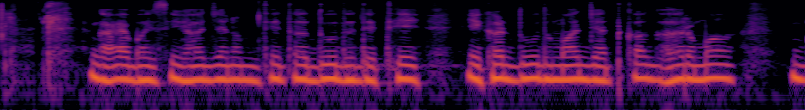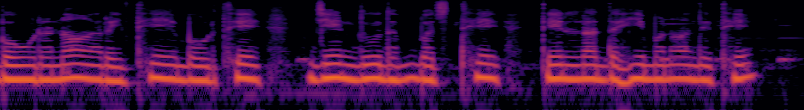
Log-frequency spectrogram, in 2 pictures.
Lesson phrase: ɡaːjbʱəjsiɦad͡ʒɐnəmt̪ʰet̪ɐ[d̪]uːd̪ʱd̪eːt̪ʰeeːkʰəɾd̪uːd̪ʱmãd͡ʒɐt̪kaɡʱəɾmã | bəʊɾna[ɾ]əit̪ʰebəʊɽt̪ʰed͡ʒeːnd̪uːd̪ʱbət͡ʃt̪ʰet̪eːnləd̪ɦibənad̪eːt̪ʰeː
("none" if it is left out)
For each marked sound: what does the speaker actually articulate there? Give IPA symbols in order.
d̪, ɾ

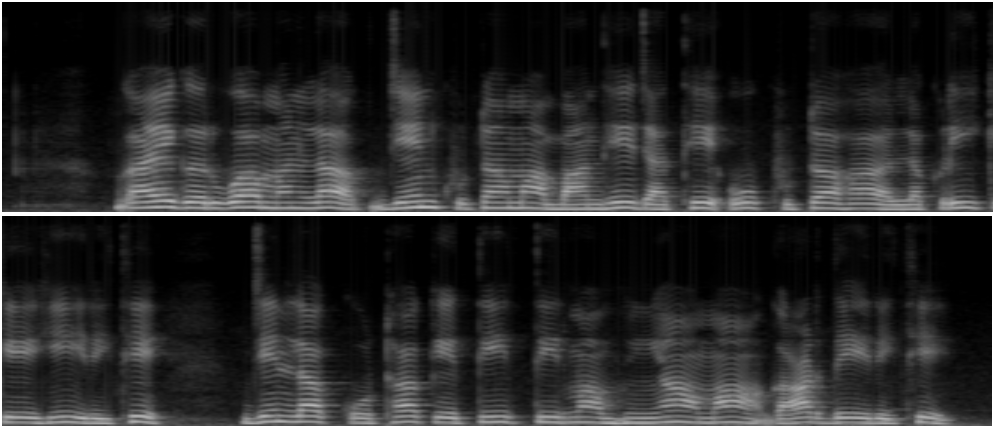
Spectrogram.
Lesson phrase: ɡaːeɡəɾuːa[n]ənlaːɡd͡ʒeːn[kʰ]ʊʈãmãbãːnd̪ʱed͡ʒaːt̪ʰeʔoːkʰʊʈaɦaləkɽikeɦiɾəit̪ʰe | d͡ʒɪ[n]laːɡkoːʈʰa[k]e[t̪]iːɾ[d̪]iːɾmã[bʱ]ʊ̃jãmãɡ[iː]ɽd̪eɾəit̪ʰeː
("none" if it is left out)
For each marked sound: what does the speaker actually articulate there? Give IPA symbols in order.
m, kʰ, n, k, t̪, t̪, bʱ, aː

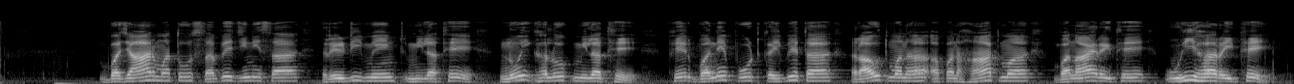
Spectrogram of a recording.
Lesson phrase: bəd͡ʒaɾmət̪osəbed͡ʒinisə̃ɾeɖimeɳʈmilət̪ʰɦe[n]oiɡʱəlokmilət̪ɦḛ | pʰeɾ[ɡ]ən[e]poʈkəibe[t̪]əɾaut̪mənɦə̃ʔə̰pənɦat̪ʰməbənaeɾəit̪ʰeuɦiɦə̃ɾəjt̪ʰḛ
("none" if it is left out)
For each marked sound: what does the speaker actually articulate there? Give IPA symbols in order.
n, b, e, t̪

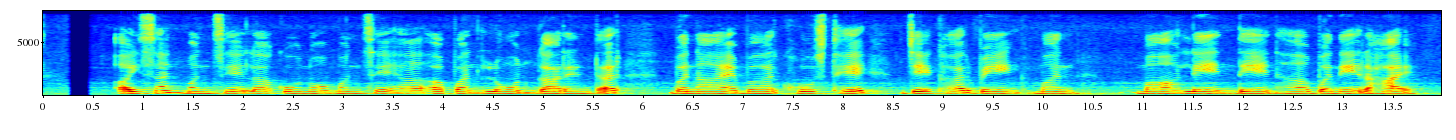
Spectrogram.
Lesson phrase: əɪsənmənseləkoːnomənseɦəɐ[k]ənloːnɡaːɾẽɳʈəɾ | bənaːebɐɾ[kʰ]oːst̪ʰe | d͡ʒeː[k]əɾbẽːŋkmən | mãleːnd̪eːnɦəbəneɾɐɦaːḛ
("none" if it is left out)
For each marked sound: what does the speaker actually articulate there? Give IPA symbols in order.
p, kʰ, kʰ

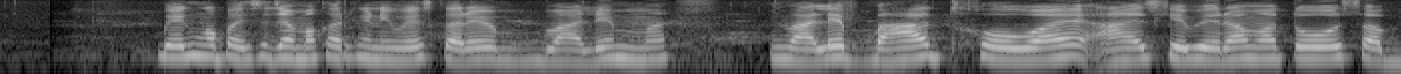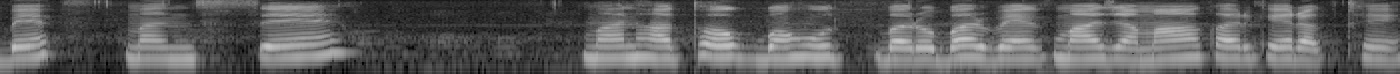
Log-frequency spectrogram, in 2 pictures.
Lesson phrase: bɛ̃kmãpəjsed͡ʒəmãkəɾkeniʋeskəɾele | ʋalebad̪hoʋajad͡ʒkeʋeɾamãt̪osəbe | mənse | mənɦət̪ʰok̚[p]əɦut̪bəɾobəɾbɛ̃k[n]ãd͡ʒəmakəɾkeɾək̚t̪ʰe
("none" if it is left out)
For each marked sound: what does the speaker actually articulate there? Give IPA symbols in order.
b, m

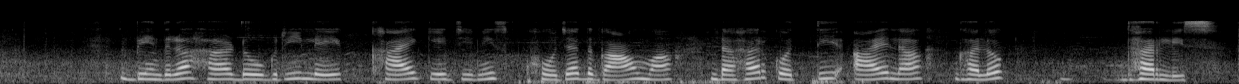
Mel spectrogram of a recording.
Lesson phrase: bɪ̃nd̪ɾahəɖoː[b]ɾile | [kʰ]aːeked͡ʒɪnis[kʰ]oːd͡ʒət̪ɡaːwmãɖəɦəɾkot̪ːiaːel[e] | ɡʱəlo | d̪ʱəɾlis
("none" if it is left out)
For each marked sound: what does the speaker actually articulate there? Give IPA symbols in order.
ɡ, kʰ, kʰ, a

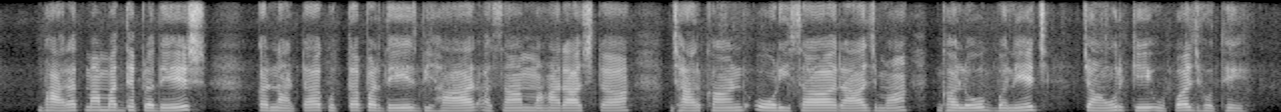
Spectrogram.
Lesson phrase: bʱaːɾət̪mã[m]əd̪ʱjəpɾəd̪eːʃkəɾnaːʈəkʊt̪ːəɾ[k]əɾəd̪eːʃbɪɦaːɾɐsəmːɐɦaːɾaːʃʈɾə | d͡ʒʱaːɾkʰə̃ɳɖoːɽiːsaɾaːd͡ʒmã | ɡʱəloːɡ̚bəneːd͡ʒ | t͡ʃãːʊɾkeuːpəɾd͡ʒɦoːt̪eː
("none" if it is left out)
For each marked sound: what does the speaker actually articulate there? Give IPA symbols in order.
m, p

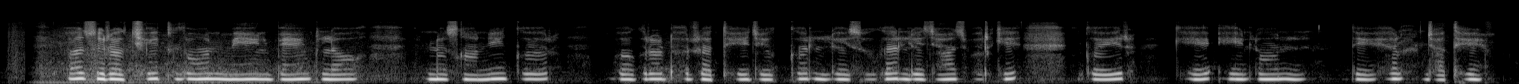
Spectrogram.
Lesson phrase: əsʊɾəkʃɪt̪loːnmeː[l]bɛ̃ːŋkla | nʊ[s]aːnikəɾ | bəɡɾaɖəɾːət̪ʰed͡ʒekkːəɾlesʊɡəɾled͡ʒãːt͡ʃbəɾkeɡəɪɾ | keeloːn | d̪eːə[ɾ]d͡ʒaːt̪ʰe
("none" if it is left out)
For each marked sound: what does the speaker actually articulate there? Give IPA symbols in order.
l, s, l

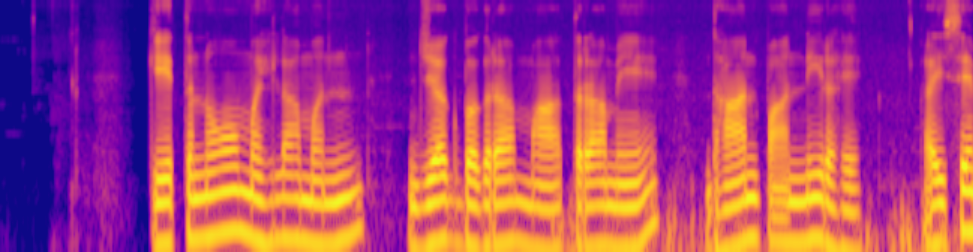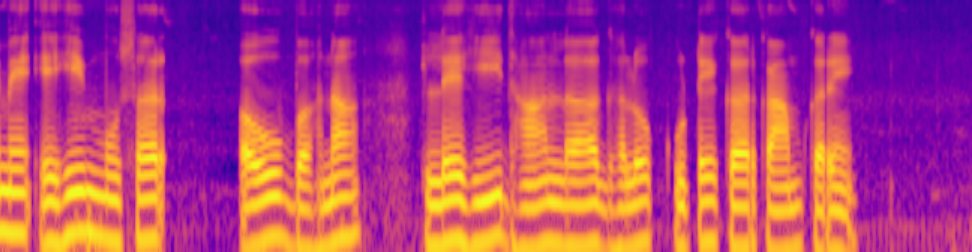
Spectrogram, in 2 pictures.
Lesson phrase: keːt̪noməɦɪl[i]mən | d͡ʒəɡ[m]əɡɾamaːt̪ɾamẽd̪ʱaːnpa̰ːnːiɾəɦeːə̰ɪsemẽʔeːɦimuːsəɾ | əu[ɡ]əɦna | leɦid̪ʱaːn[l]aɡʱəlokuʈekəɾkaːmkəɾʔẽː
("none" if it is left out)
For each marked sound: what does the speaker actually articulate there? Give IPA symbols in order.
a, b, b, l

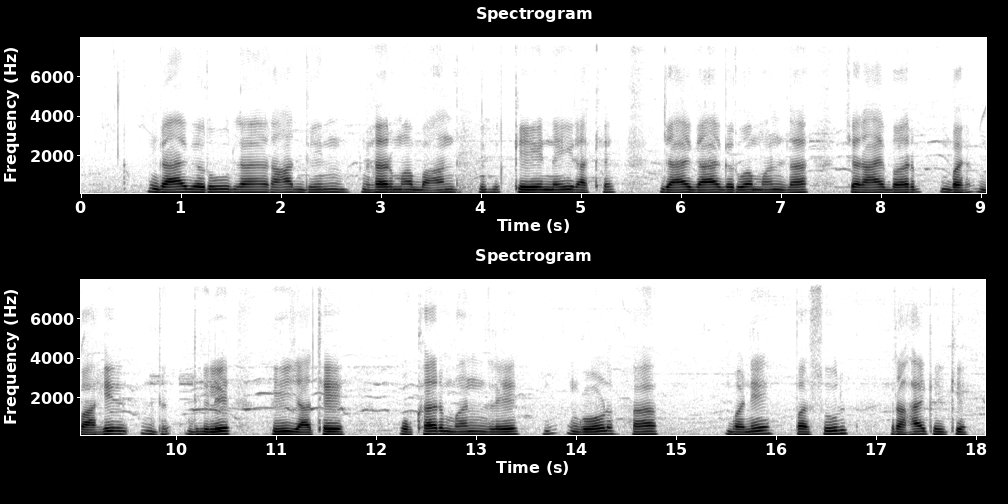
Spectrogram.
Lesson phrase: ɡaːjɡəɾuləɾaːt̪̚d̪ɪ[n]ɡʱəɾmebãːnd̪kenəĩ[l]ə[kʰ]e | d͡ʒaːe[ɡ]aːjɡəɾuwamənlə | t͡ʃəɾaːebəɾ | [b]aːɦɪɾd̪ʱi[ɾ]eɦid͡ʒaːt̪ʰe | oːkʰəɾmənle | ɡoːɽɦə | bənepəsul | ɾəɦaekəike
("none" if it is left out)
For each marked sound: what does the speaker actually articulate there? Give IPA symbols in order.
n, ɾ, kʰ, ɡ, b, l

